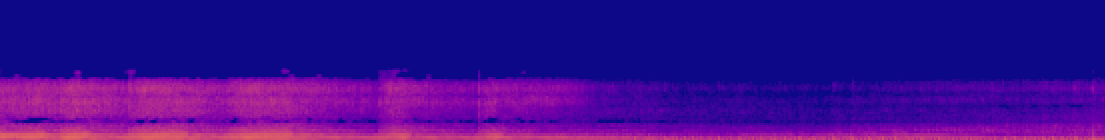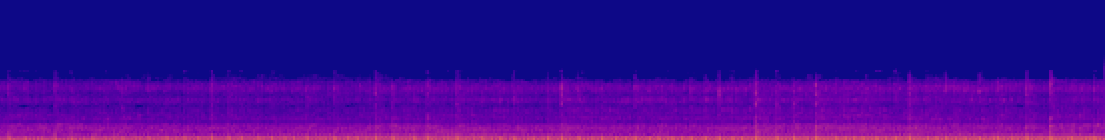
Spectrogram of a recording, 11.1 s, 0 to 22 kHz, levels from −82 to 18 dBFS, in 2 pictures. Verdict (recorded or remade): recorded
